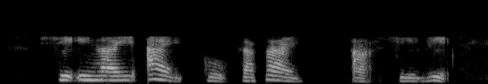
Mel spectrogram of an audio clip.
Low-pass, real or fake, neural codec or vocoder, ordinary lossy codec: 3.6 kHz; fake; codec, 16 kHz, 2 kbps, FreqCodec, smaller model; MP3, 32 kbps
